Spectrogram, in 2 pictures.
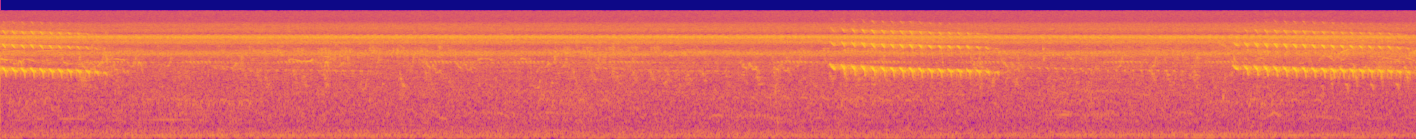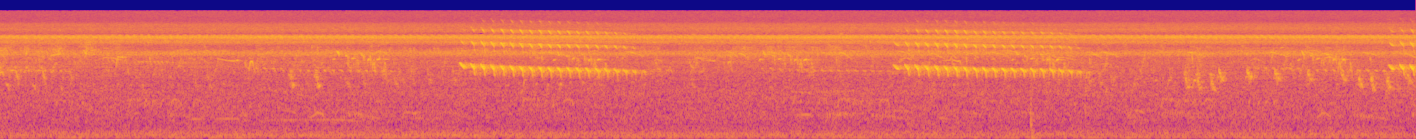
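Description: A bird calling over and over, each call a loud rapid trill that falls in pitch over about a second and a half, repeating every four to six seconds. Under it runs a steady high-pitched insect drone.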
